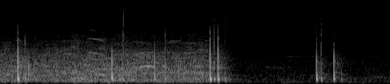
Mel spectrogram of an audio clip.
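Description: Footsteps sound on a wooden floor.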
